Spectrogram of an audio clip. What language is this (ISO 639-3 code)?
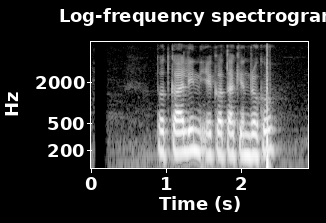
nep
